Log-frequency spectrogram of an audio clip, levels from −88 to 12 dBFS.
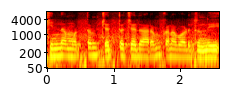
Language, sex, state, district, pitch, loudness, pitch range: Telugu, male, Telangana, Mahabubabad, 140 Hz, -14 LUFS, 135-145 Hz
